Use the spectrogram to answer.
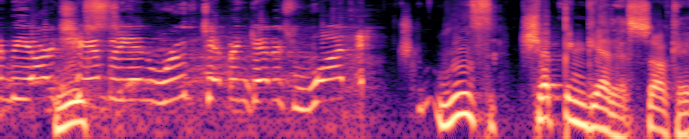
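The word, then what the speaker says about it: Chepngetich: So this is let's jump right to the Ruth Kipnichek. Kipnichis, I don't know how to say her name. You got it, Carrie. Here is going to be our champion, Ruth Chepengedich.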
